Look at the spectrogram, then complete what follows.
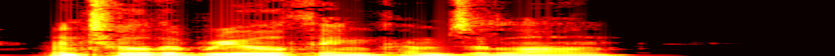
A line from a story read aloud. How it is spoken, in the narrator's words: my mother softly singing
